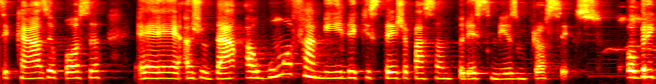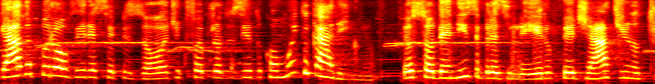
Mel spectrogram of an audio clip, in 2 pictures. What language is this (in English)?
Portuguese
